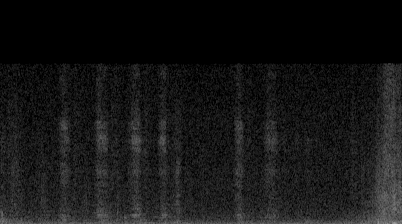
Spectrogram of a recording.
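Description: A pencil drawing the narrow side of a table leg on paper, a soft scratchy rhythm of short strokes and rubbing, faint and close, with a louder scrape at the end and no talking.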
